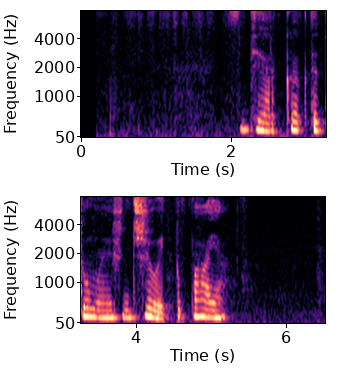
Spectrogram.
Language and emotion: Russian, neutral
